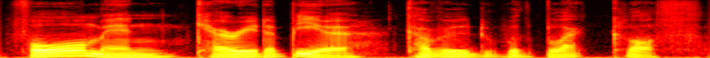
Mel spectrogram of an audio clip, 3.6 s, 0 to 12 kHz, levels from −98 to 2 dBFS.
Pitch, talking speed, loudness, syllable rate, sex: 105 Hz, 150 wpm, -18 LUFS, 3.7 syllables/s, male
